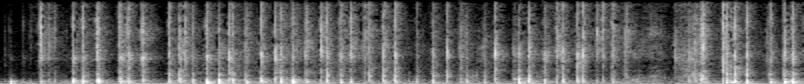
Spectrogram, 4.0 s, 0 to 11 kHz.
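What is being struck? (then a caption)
Large cardboard box. Long nails and fingertips tap fast on the printed side panel of a large, hollow cardboard TV box. About 23 dry, crisp taps land in quick, uneven bursts, each dying away almost instantly with a hollow mid-range knock and a bright clicky edge. There is a brief quieter lull near the three-second mark.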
